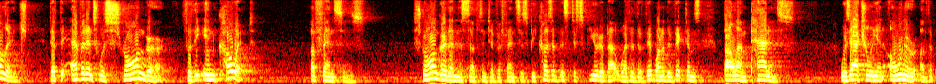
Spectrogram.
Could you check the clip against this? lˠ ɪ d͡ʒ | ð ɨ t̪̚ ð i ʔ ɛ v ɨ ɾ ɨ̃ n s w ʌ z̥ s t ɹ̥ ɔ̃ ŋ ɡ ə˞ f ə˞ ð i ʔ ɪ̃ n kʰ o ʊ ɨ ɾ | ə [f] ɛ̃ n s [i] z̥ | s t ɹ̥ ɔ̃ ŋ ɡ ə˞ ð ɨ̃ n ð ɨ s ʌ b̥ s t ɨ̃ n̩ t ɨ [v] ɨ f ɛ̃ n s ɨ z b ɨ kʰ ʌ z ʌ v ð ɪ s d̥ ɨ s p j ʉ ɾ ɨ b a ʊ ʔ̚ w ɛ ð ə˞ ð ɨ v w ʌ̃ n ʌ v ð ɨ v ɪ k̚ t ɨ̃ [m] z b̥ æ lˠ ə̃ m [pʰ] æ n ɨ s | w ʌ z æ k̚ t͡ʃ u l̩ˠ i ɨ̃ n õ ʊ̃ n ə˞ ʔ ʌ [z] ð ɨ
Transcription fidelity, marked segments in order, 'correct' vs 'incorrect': correct, incorrect: ɪ, correct, correct, correct, incorrect: v

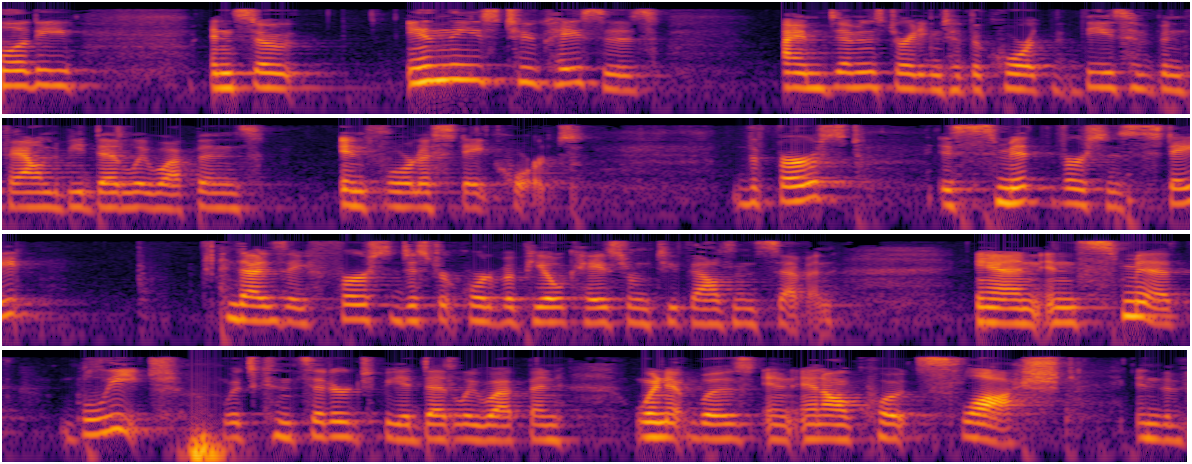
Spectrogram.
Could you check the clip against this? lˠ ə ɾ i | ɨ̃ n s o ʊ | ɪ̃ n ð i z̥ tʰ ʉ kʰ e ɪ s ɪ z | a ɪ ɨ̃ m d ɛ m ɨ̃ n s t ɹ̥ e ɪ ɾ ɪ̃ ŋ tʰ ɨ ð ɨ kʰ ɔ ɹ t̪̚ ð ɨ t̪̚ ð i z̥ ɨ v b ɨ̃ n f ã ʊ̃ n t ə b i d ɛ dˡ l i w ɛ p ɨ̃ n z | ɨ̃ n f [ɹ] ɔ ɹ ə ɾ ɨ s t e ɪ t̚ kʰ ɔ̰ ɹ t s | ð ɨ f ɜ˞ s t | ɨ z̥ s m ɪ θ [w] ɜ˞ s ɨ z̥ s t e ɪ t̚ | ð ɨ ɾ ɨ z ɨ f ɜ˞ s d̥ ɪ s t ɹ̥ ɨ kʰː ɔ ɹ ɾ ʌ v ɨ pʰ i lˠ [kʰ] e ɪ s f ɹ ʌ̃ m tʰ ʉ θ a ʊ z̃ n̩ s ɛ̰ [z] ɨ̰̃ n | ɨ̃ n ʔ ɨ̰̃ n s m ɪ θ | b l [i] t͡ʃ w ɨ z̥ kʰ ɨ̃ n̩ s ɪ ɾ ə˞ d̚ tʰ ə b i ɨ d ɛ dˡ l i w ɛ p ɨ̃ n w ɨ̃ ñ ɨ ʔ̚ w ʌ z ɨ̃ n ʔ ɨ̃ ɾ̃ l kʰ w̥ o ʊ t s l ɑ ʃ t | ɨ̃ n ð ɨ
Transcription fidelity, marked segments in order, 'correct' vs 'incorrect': incorrect: l, incorrect: v, correct, incorrect: v, correct

